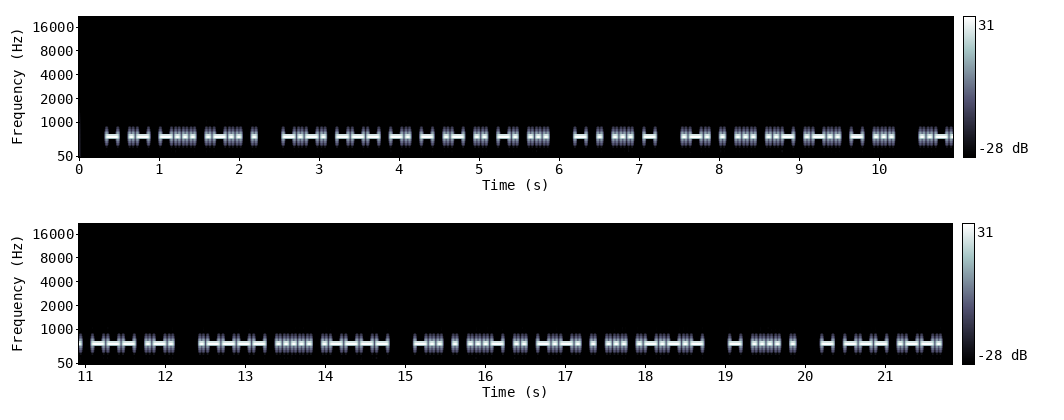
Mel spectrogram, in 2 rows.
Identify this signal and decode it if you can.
Morse code, heard as a keyed tone, about 25 wpm, 600 Hz. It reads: TABLE CONTAINS TEST RESULTS FOR 151 DEVICES. THE TOP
